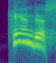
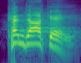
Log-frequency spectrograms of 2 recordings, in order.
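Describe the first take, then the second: First: The name is said with two syllables. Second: The name is said with three syllables. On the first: It is heard as an ordinary female first name. The speaker calls it wrong. "This isn't Candace like Alice or Mary or another female name" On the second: It is heard as a royal title. The speaker calls it right. "it should be pronounced Kandake"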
